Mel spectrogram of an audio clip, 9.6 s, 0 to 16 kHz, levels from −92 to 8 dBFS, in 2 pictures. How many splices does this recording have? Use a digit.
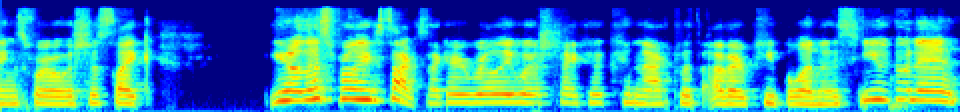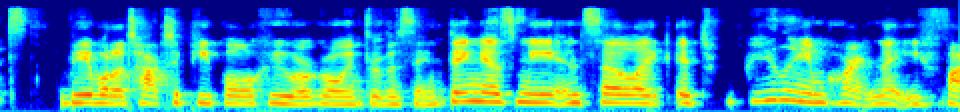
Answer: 0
